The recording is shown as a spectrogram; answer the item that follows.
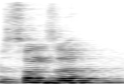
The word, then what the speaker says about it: Sun Tzu: So Sun Tzu, or Sun Tzu, is actually how it's pronounced.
